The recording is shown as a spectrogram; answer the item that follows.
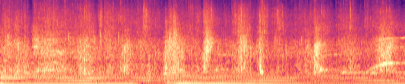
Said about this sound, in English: Oh wow, standing ovation, amazing. Standing ovation for William Wallace.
